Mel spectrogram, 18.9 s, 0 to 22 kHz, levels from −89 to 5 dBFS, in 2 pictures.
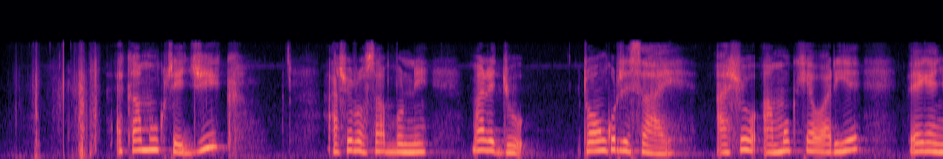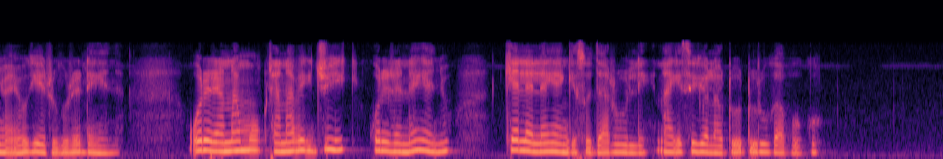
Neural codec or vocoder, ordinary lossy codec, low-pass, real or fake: none; none; 7.2 kHz; real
